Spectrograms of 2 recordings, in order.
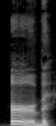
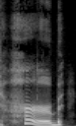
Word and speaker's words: herb: For example, the word for a certain kind of plant is pronounced herb in American English and herb in British English.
